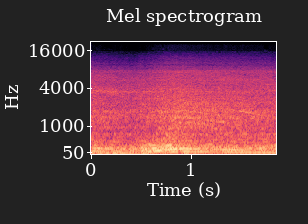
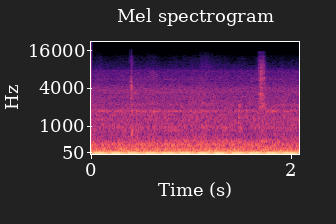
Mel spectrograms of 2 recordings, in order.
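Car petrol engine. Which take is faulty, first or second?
second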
